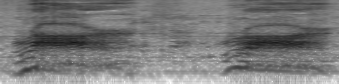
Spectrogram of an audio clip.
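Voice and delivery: put-on low, playful drunken "rawr"; drawn-out mock roar. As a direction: roar like a drunk playing monster. Drunk [name] pawing at him.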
